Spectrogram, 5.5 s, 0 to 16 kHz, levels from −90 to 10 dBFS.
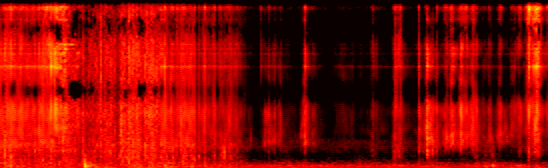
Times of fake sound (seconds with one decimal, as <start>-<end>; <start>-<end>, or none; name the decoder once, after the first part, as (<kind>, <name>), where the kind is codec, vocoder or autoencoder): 0.0-0.6 (vocoder, BigVGAN v2); 1.6-5.5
